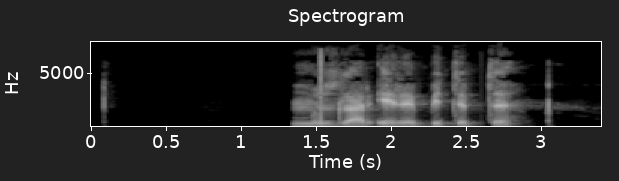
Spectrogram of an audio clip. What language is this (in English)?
Uzbek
